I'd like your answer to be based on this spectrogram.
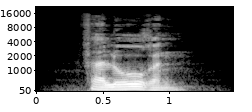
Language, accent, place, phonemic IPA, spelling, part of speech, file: German, Germany, Berlin, /fɛɐ̯ˈloːʁən/, verloren, verb / adjective, De-verloren.ogg
- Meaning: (verb) past participle of verlieren; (adjective) 1. lost, missing 2. doomed, forlorn; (verb) first/third-person plural preterite of verlieren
